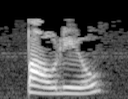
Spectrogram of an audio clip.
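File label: "保留", Mandarin Chinese; chinese-flashcards; hsk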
